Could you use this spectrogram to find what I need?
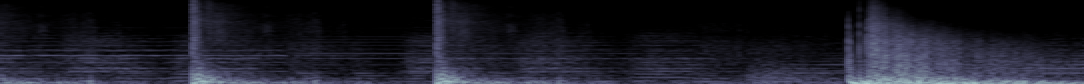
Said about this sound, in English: The pirates have spotted us, said Peter. At that moment, the pirates fired their cannon into the sky.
